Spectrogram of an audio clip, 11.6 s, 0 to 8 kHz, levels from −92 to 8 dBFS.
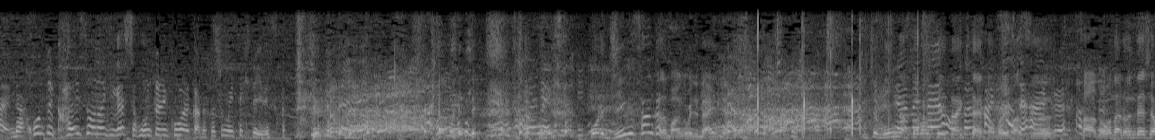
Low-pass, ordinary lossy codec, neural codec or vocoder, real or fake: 7.2 kHz; none; none; real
